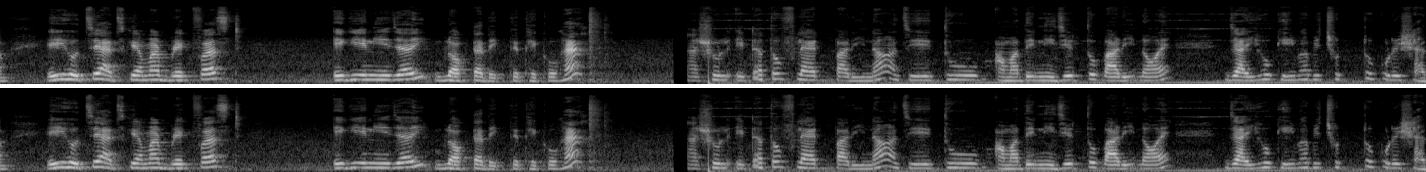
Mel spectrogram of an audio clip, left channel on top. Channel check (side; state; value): both; normal; correlation 0.93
